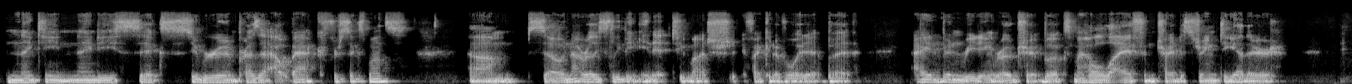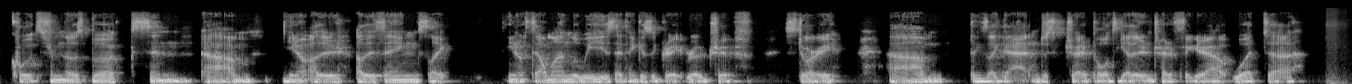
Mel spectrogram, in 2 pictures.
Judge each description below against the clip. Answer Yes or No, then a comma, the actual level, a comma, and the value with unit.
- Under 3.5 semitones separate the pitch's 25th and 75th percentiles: No, average, 4.2 semitones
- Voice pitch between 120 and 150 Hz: Yes, low, 135 Hz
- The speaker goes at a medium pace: Yes, average, 175 wpm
